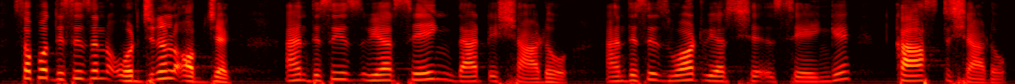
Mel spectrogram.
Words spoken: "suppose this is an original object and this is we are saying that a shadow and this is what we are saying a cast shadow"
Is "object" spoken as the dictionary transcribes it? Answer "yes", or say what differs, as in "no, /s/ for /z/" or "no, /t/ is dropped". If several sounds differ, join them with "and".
yes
